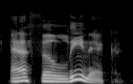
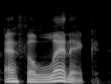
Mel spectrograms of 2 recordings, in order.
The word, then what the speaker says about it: ethylenic: ethane or ethane and ethylenic or ethylenic those are adjectives uh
